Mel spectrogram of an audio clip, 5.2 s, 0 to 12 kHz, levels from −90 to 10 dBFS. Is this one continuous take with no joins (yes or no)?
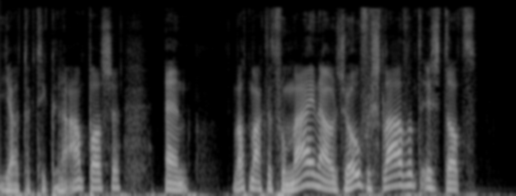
yes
